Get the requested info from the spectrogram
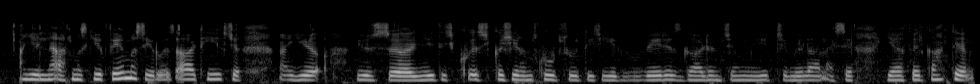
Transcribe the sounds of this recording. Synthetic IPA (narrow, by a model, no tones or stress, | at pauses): jelneʔat̪mɐskifeːmɐsiɾezaːʈʰiːkt͡ʃʰijejusjet̪it͡ʃʰkt͡ʃkɐʃiɾɐnzkʰuːbsuːɾt̪it͡ʃʰijeʋeːɾiɐs̬ɡaːɾɖɐnt͡ʃimjet͡ʃʰimelaːnɐsejaːfiɾkɐ̃t̪ʰe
